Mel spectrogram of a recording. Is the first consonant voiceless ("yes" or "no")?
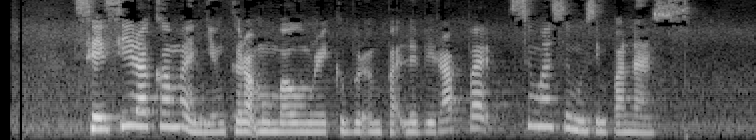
yes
